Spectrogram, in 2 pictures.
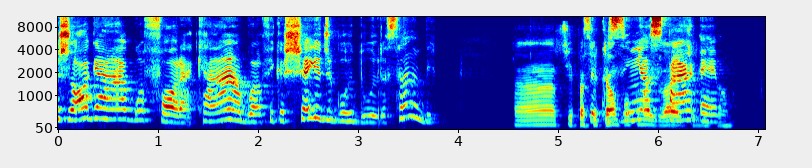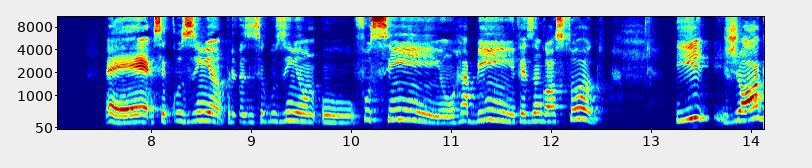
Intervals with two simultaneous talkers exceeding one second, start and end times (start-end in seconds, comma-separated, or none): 5.2-6.7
